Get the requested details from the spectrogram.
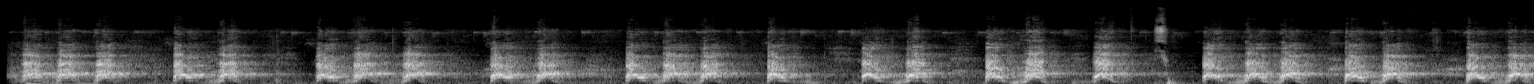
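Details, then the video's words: Oscar, a Weimaraner, barking in a morning bark-off: loud, harmonic barks in rapid bursts of three to five, each burst separated by short pauses, repeated steadily through the whole recording, with a brief sharp click near the middle. "Morning Bark Offs"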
